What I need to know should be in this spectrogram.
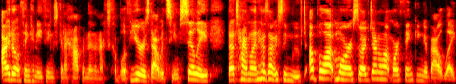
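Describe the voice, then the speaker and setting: A woman with an American accent rattles along at a very fast pace, hardly pausing, her intonation lively. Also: fairly high pitch for a woman. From United States. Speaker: former museum docent. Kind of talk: interview answer. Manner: many fillers, um and like.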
